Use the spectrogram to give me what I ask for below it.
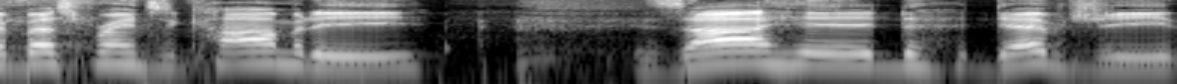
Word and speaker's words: Dewji: Vic Van Tran, introducing our guest for the week, one of my best friends in comedy, Zahid Dewji. That's how you say it, right? Dewji? Yeah, you're Asian.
